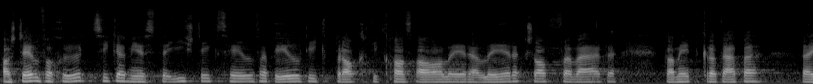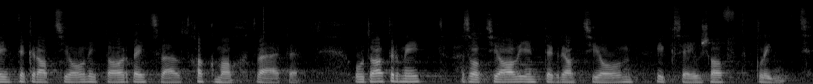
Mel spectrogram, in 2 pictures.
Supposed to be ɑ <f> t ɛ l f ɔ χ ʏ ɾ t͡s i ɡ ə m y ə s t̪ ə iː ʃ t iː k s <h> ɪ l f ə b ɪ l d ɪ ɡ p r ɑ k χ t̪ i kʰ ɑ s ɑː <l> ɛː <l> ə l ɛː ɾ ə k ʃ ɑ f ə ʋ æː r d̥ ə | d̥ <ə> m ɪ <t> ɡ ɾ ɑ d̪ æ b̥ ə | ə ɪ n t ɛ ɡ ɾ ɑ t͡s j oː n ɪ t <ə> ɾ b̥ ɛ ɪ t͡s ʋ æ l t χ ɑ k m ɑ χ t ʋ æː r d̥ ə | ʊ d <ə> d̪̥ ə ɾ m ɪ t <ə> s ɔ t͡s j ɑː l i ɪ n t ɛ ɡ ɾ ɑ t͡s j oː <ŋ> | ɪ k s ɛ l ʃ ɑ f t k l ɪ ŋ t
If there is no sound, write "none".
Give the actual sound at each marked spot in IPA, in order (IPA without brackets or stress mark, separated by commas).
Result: ʃ, h, l, ɾ, ɑ, t, ɑ, ɑ, ə, n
